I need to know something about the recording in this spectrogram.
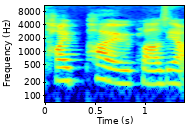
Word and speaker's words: hypoplasia: It's hypoplasia and not hyperplasia, because when I googled it,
